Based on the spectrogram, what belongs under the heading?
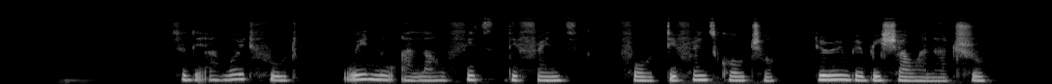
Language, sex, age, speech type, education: Nigerian Pidgin, female, 30-45, spontaneous, tertiary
